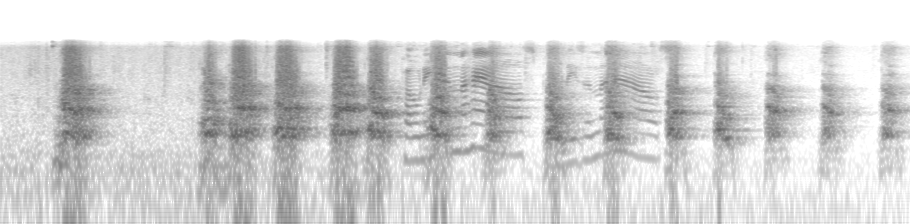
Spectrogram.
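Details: During a dog fight, a dog barks in a fast series of harsh, loud barks roughly every half second, some breaking into rough, strained snarling tones midway, continuing steadily to the end.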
